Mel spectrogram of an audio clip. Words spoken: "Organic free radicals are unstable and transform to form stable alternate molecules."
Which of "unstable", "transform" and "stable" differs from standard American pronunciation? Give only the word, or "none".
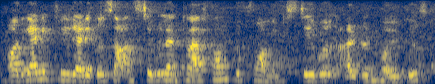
transform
